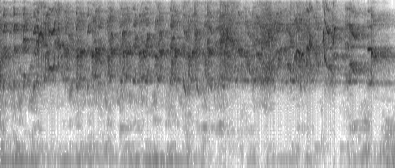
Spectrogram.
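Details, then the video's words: Green Fischer's lovebirds, African lovebirds, in a continuous burst of piercing, high, overlapping twitters and squeaks, dense and unbroken throughout. "Fisher Love Birds Sound | African Lovebirds | Green Fisher Love birds Voice"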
